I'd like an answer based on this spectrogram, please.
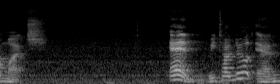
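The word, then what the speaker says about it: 円: En, we talked about en. This is how they pronounce yen in Japanese when referring to money.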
